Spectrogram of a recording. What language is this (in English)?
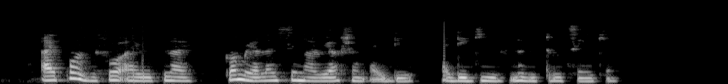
Nigerian Pidgin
